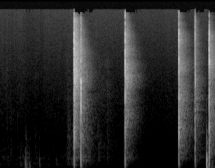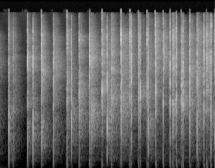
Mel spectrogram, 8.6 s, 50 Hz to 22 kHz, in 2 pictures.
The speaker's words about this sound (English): 80s slow clap for the display of awesome psychic powers.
